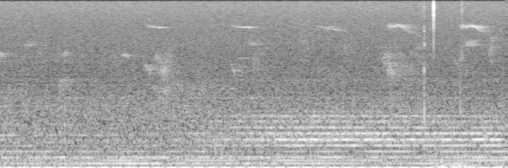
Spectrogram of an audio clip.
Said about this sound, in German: Du hörst das leise Vogelgezwitscher und gibst dich hin den Prozessen, die in dieser Heilung folgen.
